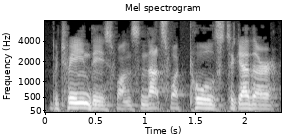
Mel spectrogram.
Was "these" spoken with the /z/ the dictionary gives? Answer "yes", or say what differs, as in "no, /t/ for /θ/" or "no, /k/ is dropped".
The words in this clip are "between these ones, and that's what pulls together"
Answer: yes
